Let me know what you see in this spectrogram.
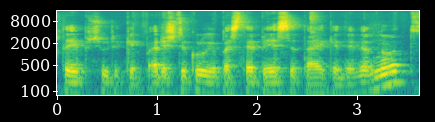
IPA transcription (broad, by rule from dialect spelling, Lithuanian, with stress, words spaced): ˈtɐɪp ˈʒʲuːrʲɪ ˈkɐɪp ɐr ɪʃ tʲɪkˈruːjʊ pɐsʲtʲɛˈbʲeːsʲɪ ˈtɐɪkʲɪnʲɪ ˈʋʲeːlˠ ˈnʊ ˈʋɐt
